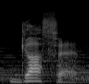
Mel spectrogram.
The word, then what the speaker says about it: Gafen: First syllable with the letter Gimel, the galloping Gimel. Ga is correct, Mitsuyan. And the second syllable with the Fe. Fen is right, Mitsuyan. Put the word together and you get Gafen.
